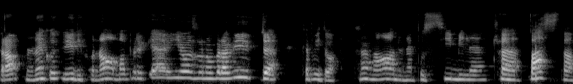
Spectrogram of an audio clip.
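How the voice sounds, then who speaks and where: At a moderate pace, a woman speaks with a high pitch, a bright and sharp tone, and ordinary pitch variation. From Milan area, Italy. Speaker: English teacher on social media. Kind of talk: casual interview chat.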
